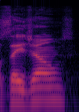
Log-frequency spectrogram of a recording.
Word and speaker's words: Zay Jones: Zach Jones, ain't that his name? – Oh, Zay Jones? – Zay Jones, say the name wrong, yeah.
